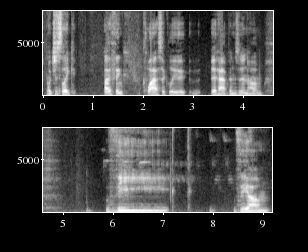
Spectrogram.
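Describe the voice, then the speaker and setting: An American man with a very creaky, bright voice chats loosely as a podcast co-host. His delivery is slangy and rambling, with a slightly husky edge to the sound. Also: mid-range voice, flat delivery, drawn-out words, long pauses. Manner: slangy, rambling, acts out imagined remarks. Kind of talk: casual chat.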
